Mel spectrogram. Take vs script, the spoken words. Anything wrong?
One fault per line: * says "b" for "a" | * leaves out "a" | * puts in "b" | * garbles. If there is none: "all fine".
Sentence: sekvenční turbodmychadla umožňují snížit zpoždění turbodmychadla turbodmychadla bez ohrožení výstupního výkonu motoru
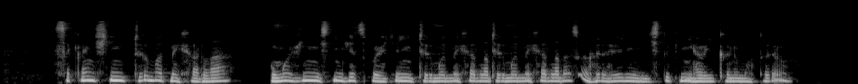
all fine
